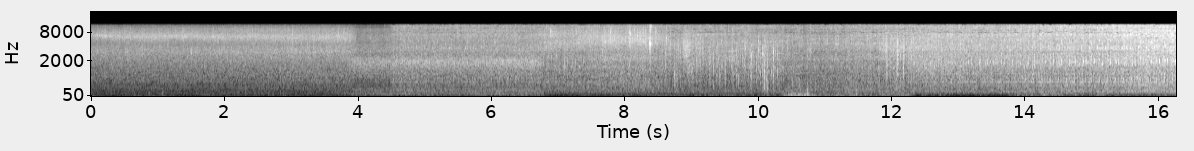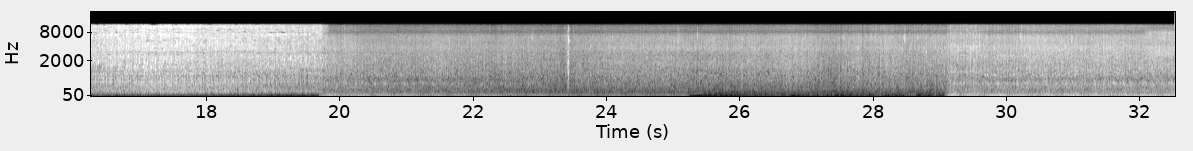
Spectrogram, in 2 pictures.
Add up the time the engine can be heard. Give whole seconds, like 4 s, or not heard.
24 s.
